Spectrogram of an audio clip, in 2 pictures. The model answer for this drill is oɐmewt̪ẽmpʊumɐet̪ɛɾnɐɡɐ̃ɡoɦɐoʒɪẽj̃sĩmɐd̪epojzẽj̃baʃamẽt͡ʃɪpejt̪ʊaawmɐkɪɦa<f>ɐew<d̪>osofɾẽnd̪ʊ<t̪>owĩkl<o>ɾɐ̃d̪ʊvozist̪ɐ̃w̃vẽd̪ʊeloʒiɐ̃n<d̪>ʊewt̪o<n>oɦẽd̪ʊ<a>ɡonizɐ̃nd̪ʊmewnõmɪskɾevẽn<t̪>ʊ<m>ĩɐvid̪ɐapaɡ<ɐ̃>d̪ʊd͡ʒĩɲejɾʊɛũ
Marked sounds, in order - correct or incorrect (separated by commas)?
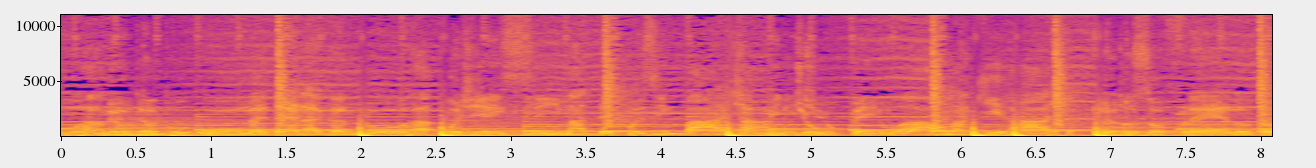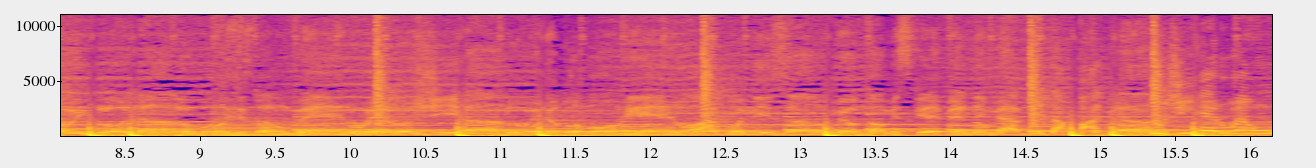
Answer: incorrect, incorrect, correct, correct, correct, incorrect, correct, incorrect, correct, correct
